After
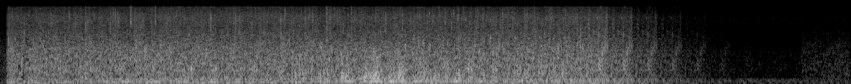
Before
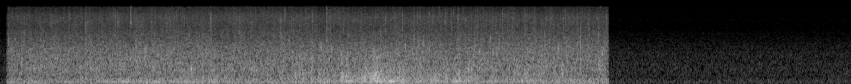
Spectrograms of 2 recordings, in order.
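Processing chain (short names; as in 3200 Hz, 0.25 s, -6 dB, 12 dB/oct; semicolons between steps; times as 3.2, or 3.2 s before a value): reverb removal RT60 1.2 s; spectral gain 6.72–8.02, 270–6600 Hz -11 dB; feedback echo 0.246 s, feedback 48%, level -4 dB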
